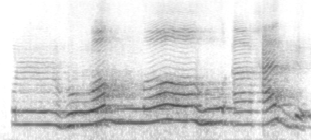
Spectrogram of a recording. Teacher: Jadi qalqalah kubro terjadi apabila huruf-huruf qalqalah hidup dibaca sukun karena berhenti ada tanda wakof. Bacaan pantulannya itu lebih kuat daripada qalqalah sugro.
